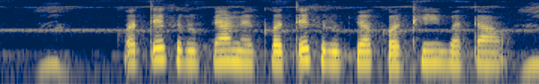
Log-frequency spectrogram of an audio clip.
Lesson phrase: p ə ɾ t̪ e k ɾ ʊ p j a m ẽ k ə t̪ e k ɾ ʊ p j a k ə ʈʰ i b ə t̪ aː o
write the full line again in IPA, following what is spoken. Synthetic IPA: k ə t̪ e k ɾ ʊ p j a m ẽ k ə t̪ e k ɾ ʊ p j a k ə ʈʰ i b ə t̪ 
